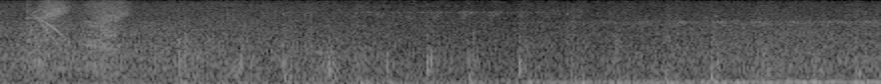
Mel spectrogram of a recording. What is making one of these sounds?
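Soft footsteps tread on rocky ground.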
